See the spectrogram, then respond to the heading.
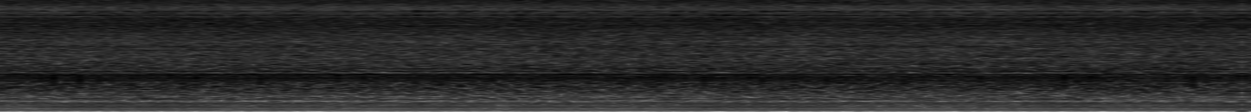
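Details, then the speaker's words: Power Mate VX generator after carburetor and fuel bowl solenoid cleaning, switch turned on, running on fuel probably about eight years old: steady, even engine note at constant speed, no misses or surging. "all right that's it guys better run it probably has fuel from uh eight years ago"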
